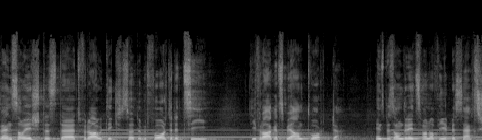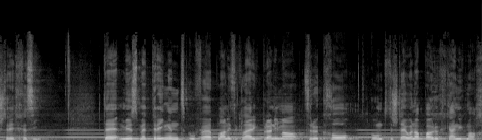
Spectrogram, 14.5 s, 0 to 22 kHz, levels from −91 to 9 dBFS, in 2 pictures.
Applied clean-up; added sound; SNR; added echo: none; Wind instrument, woodwind instrument; 19 dB; none.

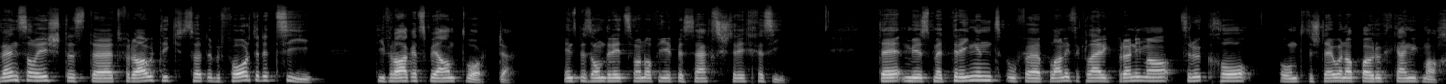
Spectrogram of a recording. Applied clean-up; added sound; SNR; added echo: neural mask model DeepFilterNet 3.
